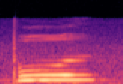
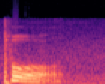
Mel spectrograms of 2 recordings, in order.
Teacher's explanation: the long and short version of the U sound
